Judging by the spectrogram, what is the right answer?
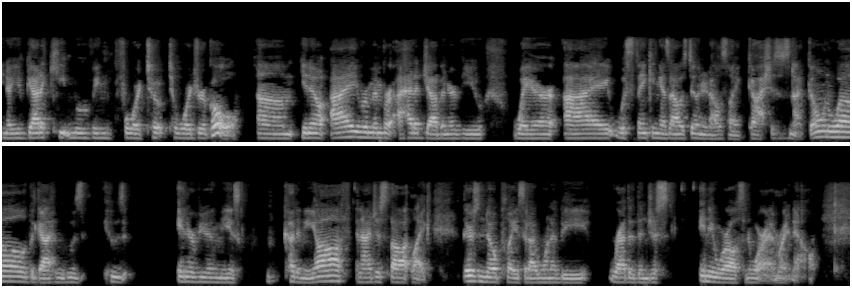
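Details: Real stuttering in a man who describes himself as a person who stutters, speaking as a webinar co-host; repetitions and filler interjections are heard; stuttering.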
